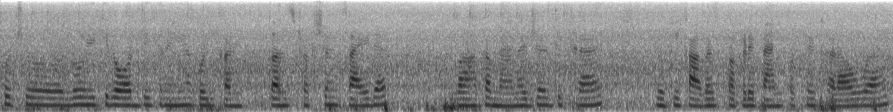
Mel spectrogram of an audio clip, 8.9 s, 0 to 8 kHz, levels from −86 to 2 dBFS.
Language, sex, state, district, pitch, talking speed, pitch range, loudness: Hindi, female, Bihar, Gaya, 185 Hz, 180 wpm, 180-195 Hz, -18 LUFS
